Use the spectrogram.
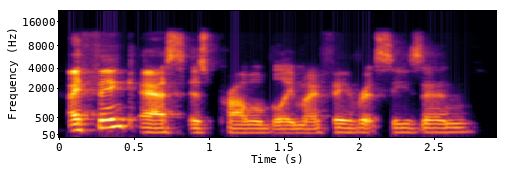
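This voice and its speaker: Male podcast host, lowish voice, chatty and opinionated in relaxed fan discussion. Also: normal speed, noisy background. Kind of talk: casual fan podcast chat.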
